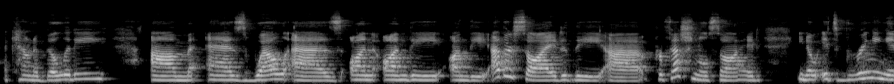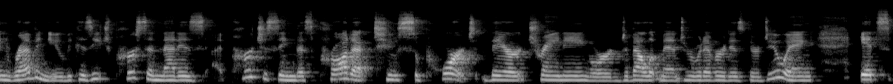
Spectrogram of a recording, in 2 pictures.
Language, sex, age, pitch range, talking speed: English, female, 30-49, 195-245 Hz, 145 wpm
